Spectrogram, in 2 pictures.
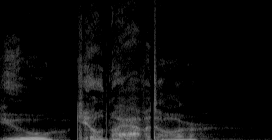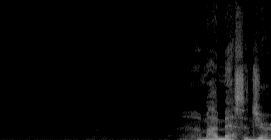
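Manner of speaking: low, deep husky whispering voice. A narrator voices an unseen presence speaking to the players, deep husky whisper. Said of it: "A deep, husky whisper".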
